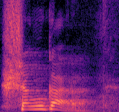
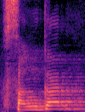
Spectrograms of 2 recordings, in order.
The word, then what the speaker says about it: शंकर: उसी प्रकार से शंकर, शंकर गलत है, शंकर सही है।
